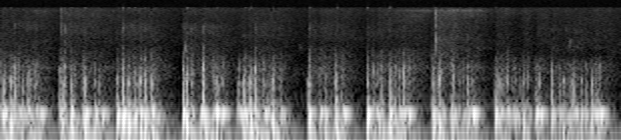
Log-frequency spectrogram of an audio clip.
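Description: Fingertips of both hands rapidly tap and scratch a soft, porous black foam windscreen covering a silver condenser microphone. The result is a dense, irregular stream of muffled, deep thumps and rustling scratches with a low rumbling drone, in short bursts separated by brief pauses.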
